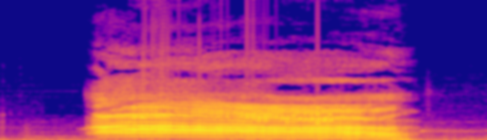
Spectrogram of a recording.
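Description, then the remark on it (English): A single loud, sustained scream of rage from outside, lasting about a second and a half, holding a steady pitch before sliding downward as it cuts off, with no talking around it. “She began to point this out to him when she heard a scream of rage from outside.”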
